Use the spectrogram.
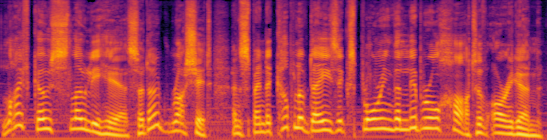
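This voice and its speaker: Lively high-voiced male travel narrator. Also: a little fast, soft background music. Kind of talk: scripted narration.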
